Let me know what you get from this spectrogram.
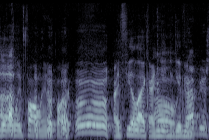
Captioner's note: laugh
